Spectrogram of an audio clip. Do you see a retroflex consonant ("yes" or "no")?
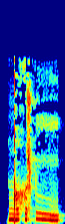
yes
